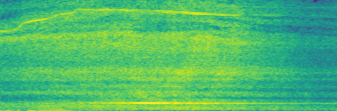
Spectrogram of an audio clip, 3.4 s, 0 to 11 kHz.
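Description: A Freewing F-14 Tomcat RC jet with twin 64mm ducted fans takes off from grass, a loud steady high-pitched whine and rushing roar that swells and then eases slightly as the aircraft climbs away.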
